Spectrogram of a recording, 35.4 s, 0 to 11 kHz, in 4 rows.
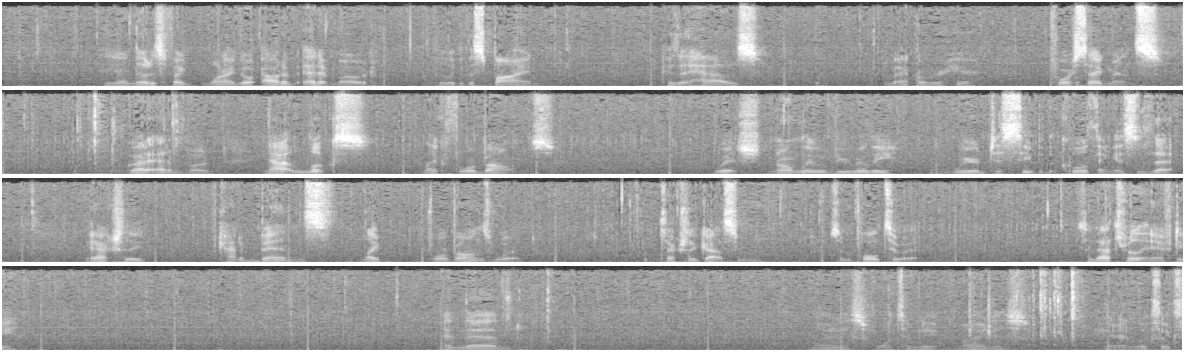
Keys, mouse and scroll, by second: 0.9-2.1 middle drag, 3.0 scroll up 1, 4.4 right click, 6.7 click, 11.1-15.0 middle drag, 15.0-23.1 drag, 23.1 middle click, 23.9 ctrl+z, 24.3-30.5 middle drag, 30.8 Tab, 33.3 click, 34.5 KP_1.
